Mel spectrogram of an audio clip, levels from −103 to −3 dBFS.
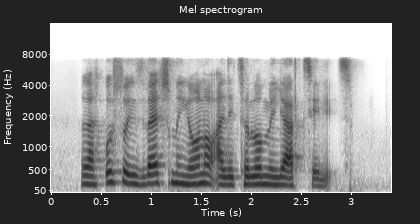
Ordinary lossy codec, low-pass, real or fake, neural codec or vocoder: none; 7.2 kHz; fake; codec, 16 kHz, 1 kbps, X-Codec, HuBERT features, trained on general audio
